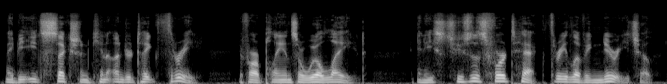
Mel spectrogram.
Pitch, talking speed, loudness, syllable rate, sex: 105 Hz, 200 wpm, -20 LUFS, 5.7 syllables/s, male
